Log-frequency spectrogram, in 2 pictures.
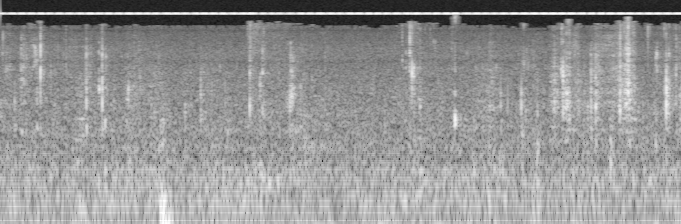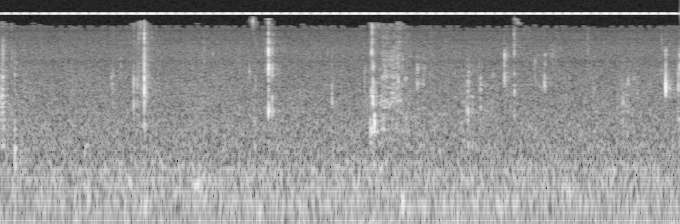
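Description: A person chewing a mouthful of chicken Alfredo with broccoli, with faint, irregular wet mouth clicks and smacks, a few of them bunched together about halfway through.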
